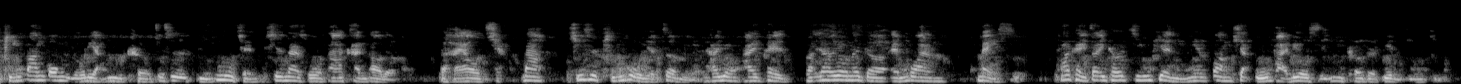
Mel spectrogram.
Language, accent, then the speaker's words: Chinese; Taiwan; 我们台湾人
